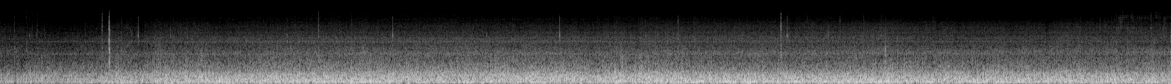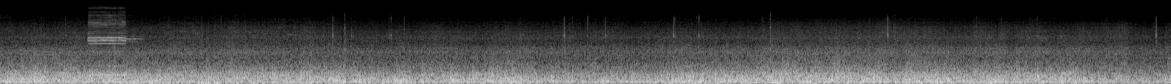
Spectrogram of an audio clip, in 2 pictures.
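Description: Wind buffeting a helmet-mounted microphone on a moving motorcycle, with the engine and road noise running underneath. A short beep sounds about halfway through.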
